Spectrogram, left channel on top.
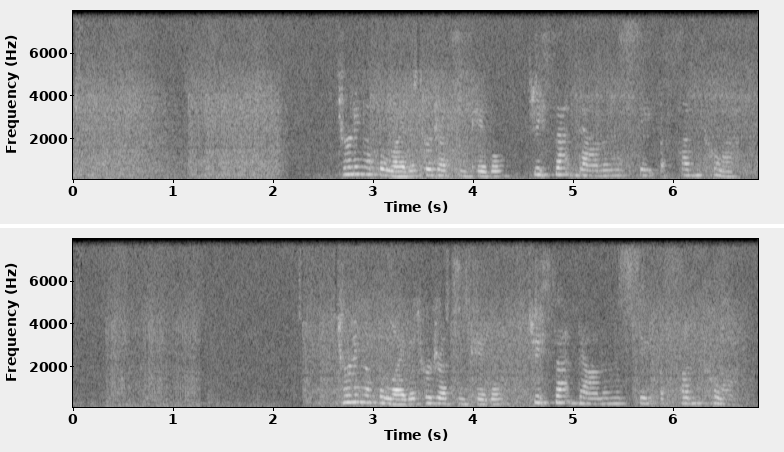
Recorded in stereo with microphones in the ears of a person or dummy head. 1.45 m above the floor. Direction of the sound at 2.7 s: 70° right (ahead or behind).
